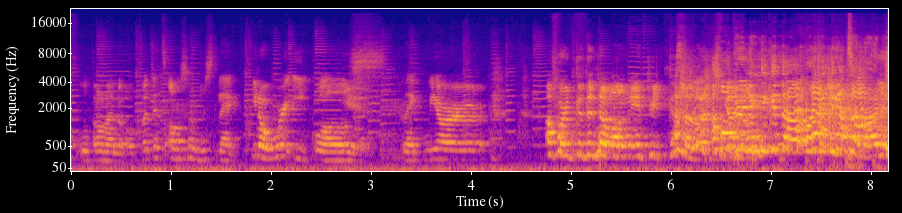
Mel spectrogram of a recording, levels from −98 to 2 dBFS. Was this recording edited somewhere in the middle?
yes; 1 cut; at 1.7 s

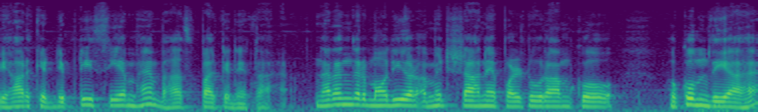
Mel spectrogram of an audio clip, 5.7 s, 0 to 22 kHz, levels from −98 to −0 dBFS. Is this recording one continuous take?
no; 1 cut; at 2.2 s

